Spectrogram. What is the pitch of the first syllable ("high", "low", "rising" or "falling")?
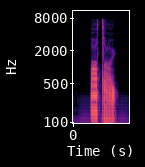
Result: high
